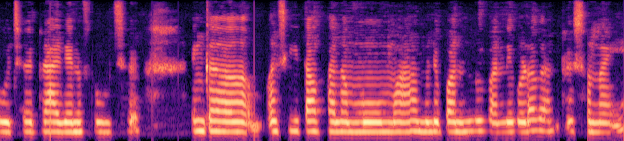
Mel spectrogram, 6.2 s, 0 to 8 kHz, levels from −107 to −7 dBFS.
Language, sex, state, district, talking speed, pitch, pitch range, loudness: Telugu, female, Telangana, Nalgonda, 105 wpm, 210 Hz, 205-220 Hz, -18 LUFS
